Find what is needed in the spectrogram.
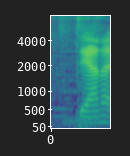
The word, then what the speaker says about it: Dannah: Dana is spelled like Hannah, D-A-N-N-A-H.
